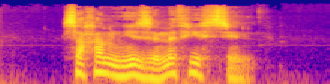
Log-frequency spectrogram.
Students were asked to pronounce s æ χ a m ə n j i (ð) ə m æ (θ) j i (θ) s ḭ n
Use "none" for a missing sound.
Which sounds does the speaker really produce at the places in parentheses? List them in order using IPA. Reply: z, θ, θ

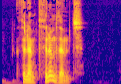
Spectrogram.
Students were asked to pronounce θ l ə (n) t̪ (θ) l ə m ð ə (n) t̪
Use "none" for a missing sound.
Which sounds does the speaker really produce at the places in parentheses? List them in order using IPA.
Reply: m, θ, m

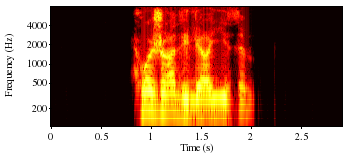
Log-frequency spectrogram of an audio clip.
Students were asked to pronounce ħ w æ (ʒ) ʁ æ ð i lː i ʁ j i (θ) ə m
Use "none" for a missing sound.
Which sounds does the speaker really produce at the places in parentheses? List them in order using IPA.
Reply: ʒ, ð

